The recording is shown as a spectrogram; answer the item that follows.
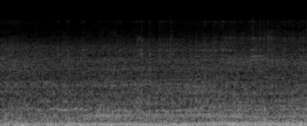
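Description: A moving road vehicle's engine running steadily, with road and wind noise over it. A faint steady tone comes in about a second in.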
